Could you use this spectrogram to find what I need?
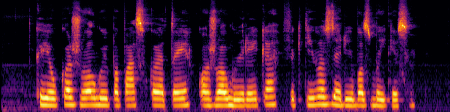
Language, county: Lithuanian, Vilnius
